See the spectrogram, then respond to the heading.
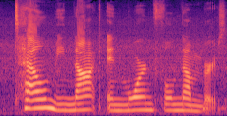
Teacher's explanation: Trochaic comes from having the stress on the first word of each pair.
